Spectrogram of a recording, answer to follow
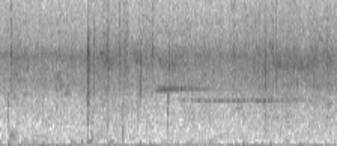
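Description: Faint outdoor background: indistinct low voices near the start, scattered short sharp clicks, and a thin steady high tone lasting about a second and a half in the middle.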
